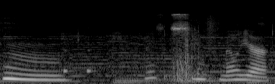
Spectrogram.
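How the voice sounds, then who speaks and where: A woman's voice: on the high side, measured pace. A woman streamer giving casual commentary on a game, chatty and thinking aloud. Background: game music.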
